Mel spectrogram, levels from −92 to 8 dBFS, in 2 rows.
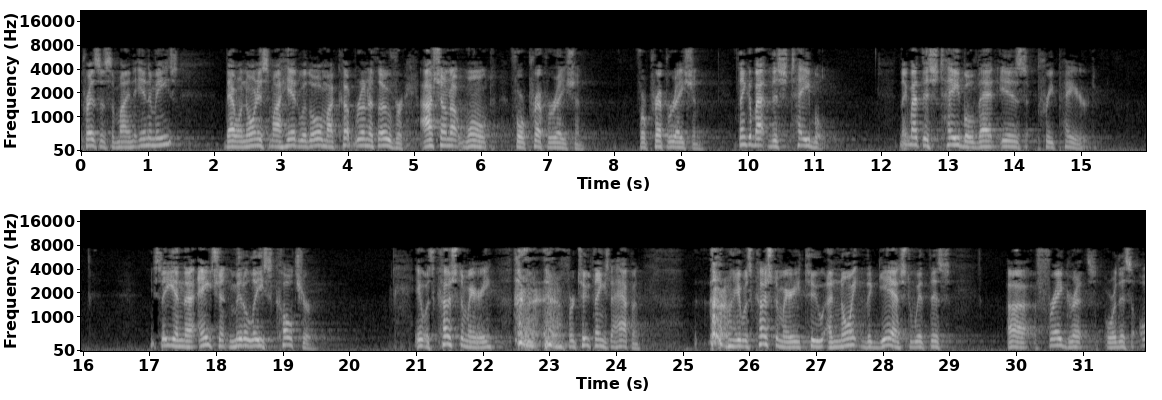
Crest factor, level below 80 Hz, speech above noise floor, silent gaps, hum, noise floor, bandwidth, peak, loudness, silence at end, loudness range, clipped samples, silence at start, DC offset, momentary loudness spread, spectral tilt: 26 dB; -58 dBFS; 34 dB; none; none; -59 dBFS; 7.8 kHz; -2 dBFS; -25 LUFS; 0 s; 5 LU; under 0.1%; 0 s; under 0.1%; 13 LU; -3.5 dB/octave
